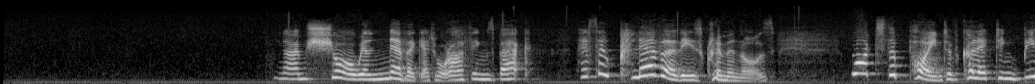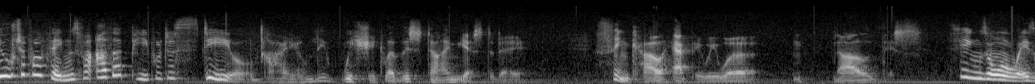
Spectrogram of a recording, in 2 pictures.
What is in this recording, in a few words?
dialog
